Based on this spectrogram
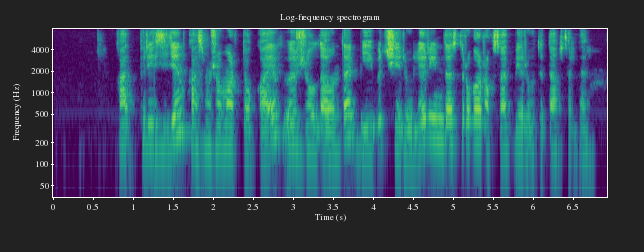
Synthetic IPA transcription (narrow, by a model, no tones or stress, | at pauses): pɾe̞zijd̪e̞nt̪̚qʰɑsəmʒo̞mɑɾt̪ʰːo̞qɑje̞fwɵzʒo̞lˠd̪ɑwənd̪ɑbe̞jbɪt̪ʃe̞ɾewle̞ɾijəmd̪ɑst̪əɾuʁɑɾʊqsɑt̪̚be̞ɾṵd̪ɪt̪ʰɑpsəɾd̪ə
